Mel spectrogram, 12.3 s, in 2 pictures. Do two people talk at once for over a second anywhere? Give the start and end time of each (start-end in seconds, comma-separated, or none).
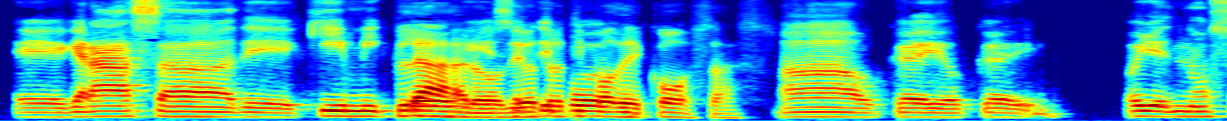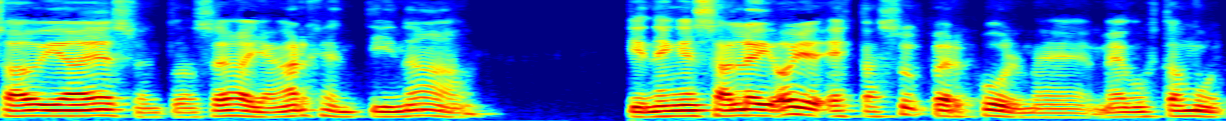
1.9-3.3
